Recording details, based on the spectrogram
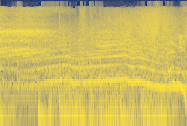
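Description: A racing motorbike at a drag racing meeting howls at full throttle from a helmet-mounted viewpoint, a loud, sustained high-revving engine note holding steady before its pitch dips sharply at the end.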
